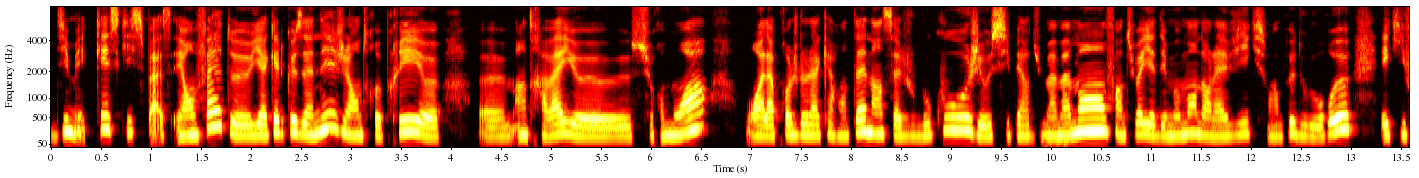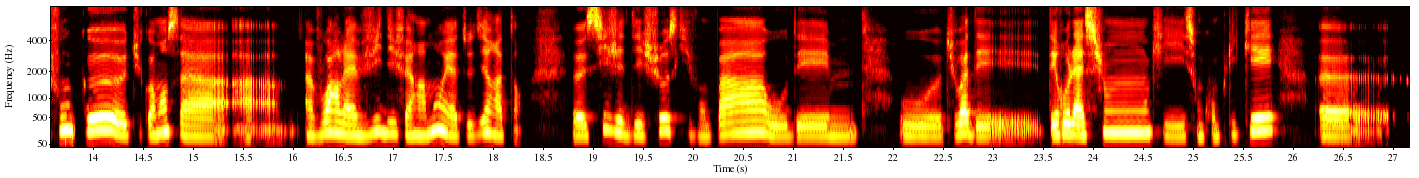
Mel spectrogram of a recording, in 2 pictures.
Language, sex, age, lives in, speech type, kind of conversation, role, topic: French, female, 45-49, France, conversation, podcast, guest, Comment trouver des personnes avec qui tu te sens vraiment à l’aise ?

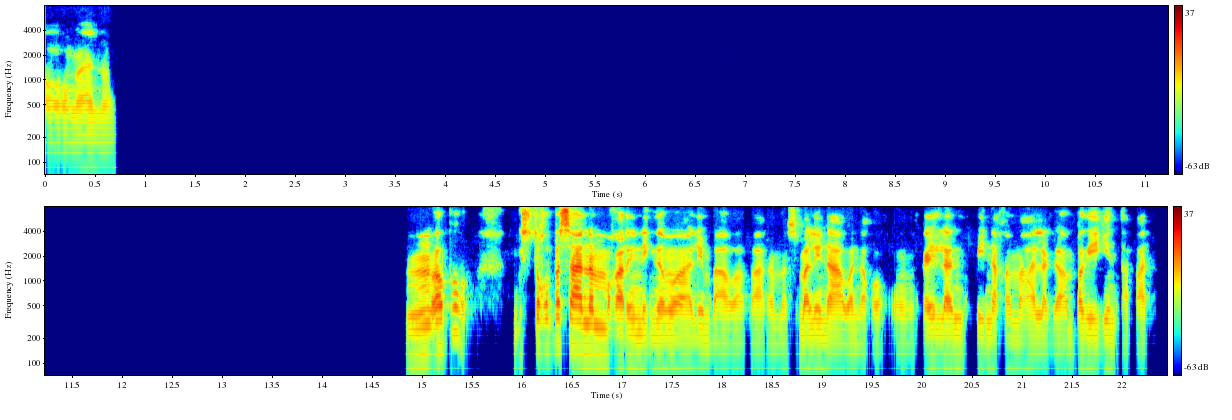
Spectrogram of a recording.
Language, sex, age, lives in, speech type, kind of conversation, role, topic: Filipino, male, 25-29, Philippines, read, expert-assistant, asker, Bakit mahalaga ang pagiging tapat sa sarili at sa kapwa?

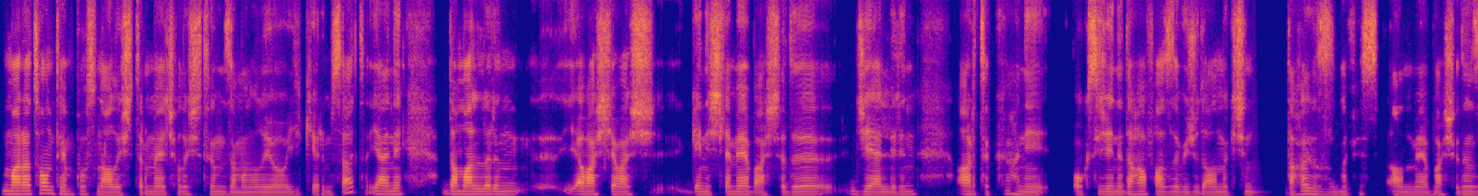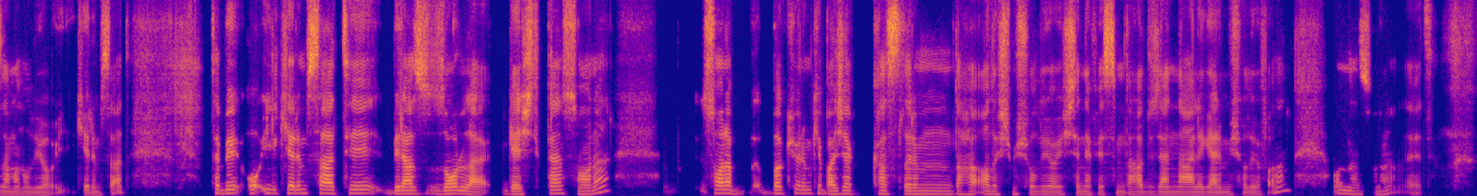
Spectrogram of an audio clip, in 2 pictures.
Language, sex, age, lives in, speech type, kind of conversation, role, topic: Turkish, male, 20-24, Netherlands, conversation, podcast, guest, Stresle başa çıkmak için hangi yöntemleri kullanırsın?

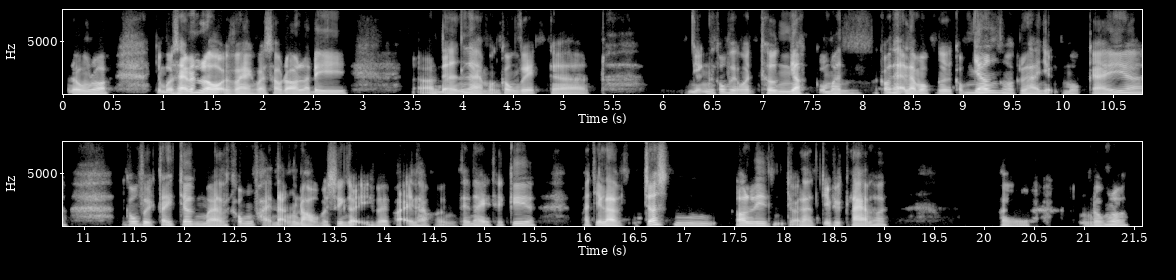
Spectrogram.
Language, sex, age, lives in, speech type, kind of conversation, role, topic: Vietnamese, male, 35-39, Vietnam, conversation, podcast, guest, Thế giới giả tưởng nào bạn muốn thử sống nhất?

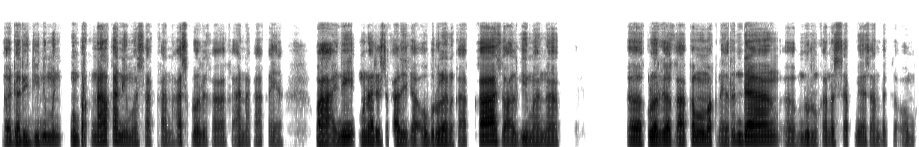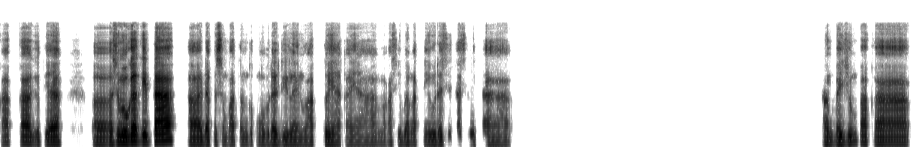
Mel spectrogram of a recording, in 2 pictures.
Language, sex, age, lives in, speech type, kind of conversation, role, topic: Indonesian, male, 30-34, Indonesia, conversation, podcast, host, Apa makanan keluarga yang selalu dibawa dari generasi ke generasi?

